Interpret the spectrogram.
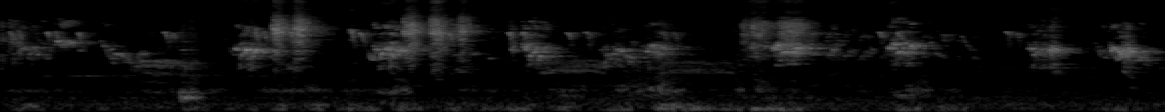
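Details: Chicks pecking at food and chirping, giving sharp high tweets in quick separate bursts, roughly one or two each second, from several birds calling together.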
